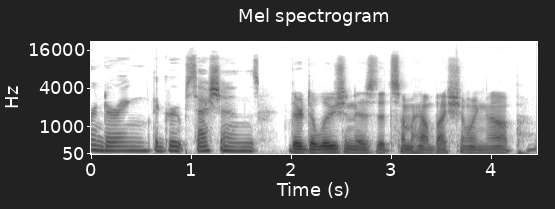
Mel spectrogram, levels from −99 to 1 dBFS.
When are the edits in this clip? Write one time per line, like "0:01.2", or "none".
0:01.6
